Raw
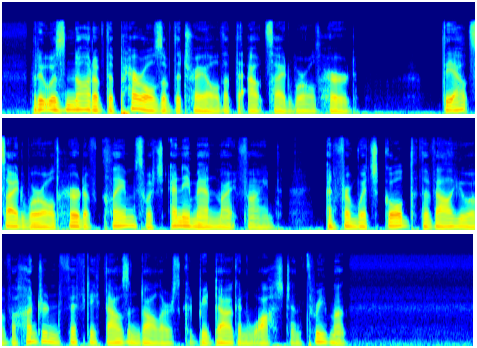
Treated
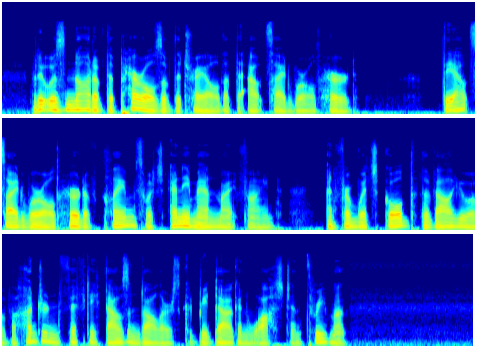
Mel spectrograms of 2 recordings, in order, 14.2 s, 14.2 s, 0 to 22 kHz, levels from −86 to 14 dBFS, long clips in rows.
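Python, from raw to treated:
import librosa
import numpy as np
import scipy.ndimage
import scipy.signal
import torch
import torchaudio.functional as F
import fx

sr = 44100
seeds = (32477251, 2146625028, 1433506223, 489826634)

y = fx.lowpass(x, sr, hz=fx.steps((0.0, 1600.0), (9.67, 3900.0)), slope=6)
y = F.gain(torch.from_numpy(y), -3.5).numpy()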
